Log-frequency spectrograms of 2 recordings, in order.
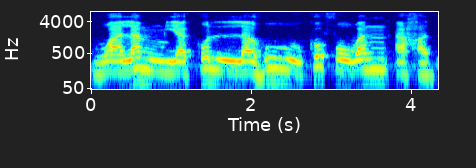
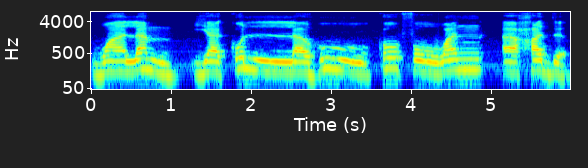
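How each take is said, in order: First: The line is read at a faster pace. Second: The line is read at a slower pace.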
